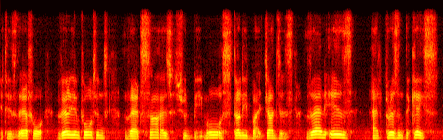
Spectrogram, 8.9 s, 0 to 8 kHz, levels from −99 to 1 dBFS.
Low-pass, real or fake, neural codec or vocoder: 7.2 kHz; fake; vocoder, 22.05 kHz, 80 mel bands, HiFi-GAN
